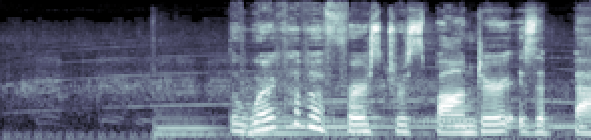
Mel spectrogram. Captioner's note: voiceover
